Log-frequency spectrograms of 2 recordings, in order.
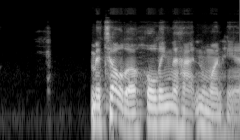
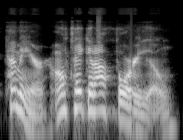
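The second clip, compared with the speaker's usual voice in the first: wife's voice; 6 semitones higher, 4 dB louder than usual. Acted. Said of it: "his wife said".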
